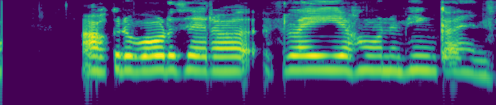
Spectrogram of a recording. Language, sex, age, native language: Icelandic, male, 11, Icelandic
